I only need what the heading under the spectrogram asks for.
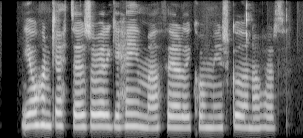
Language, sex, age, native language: Icelandic, female, 20-29, Icelandic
